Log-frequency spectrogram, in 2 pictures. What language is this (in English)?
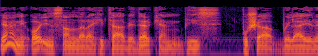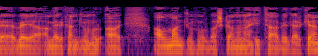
Turkish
